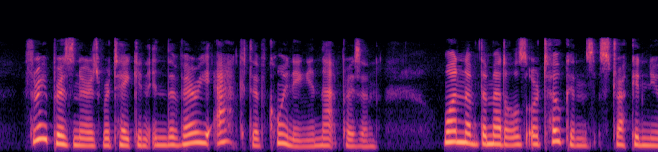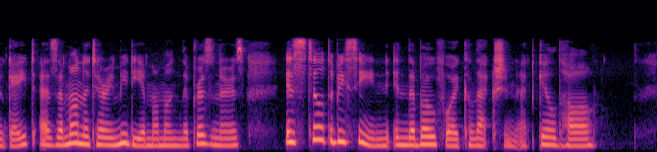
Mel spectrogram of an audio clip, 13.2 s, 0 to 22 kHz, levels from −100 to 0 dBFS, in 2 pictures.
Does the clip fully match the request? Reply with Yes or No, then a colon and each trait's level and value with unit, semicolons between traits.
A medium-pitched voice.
No: high, 195 Hz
